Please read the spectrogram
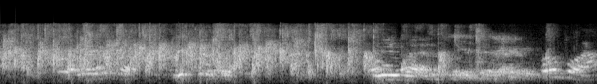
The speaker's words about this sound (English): Give Jesus a clap up.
